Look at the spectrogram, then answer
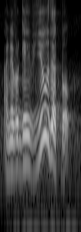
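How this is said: The stress falls on the word you. "in the pronoun you"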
